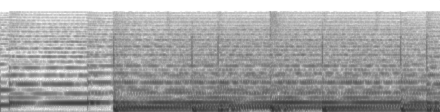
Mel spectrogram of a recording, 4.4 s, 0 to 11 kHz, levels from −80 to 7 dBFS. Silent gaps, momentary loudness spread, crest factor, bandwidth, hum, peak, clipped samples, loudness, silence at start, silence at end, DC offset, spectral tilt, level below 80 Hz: none; 4 LU; 14 dB; 8 kHz; none; -4 dBFS; under 0.1%; -18 LUFS; 0 s; 0 s; 0.2%; -6.5 dB/octave; -24 dBFS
